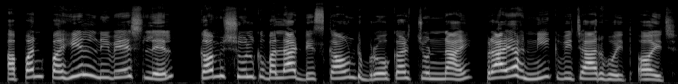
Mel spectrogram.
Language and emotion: Maithili, neutral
